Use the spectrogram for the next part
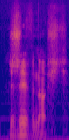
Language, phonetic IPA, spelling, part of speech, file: Polish, [ˈʒɨvnɔɕt͡ɕ], żywność, noun, Pl-żywność.ogg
